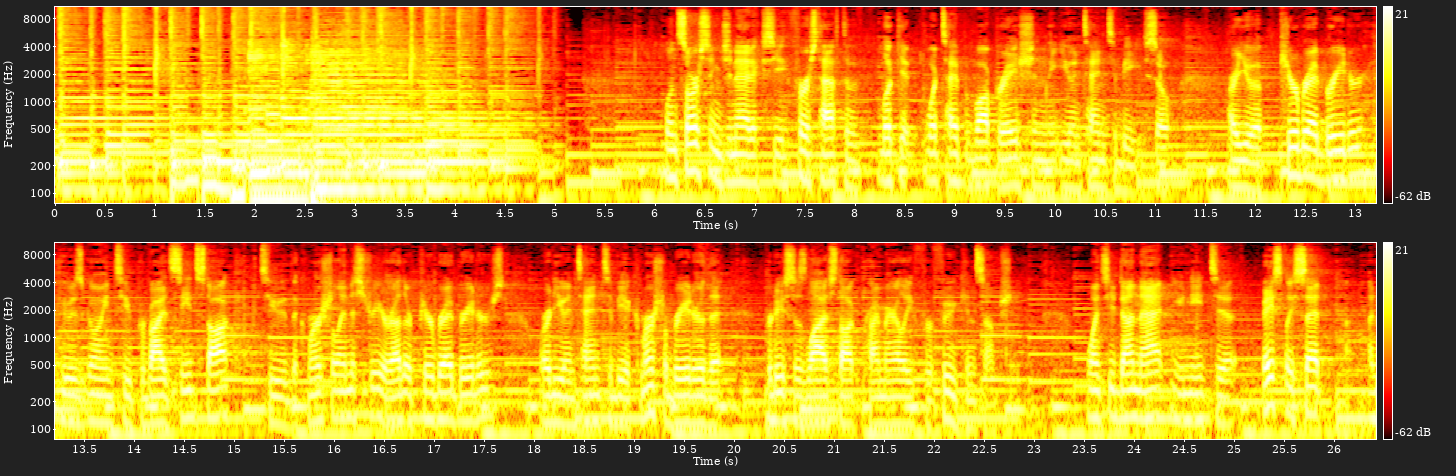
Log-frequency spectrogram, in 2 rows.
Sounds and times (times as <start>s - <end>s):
Music: 0.0s - 26.4s
Speech: 6.1s - 22.8s, 23.5s - 26.4s.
